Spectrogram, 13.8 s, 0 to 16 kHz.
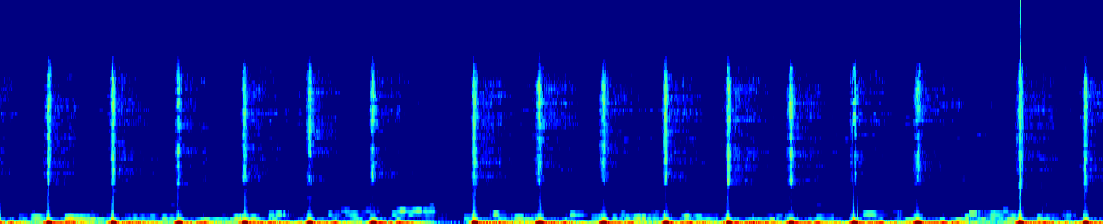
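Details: Self-recorded heartbeat with PVC/PAC premature beats, felt as a sudden rush or falling: low thumps at about 75 a minute with an uneven rhythm, a pause and an early extra beat.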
